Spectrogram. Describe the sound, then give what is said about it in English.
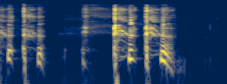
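A person coughs in a rapid series of sharp, loud bursts, several short barks bunched together, then a brief gap, then a few heavier coughs before it trails off into silence. “Should have hit the cough button for that one.”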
